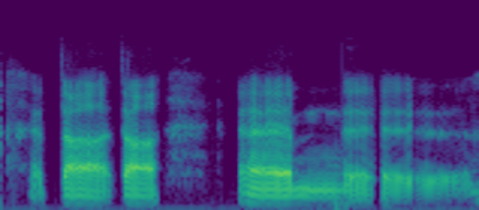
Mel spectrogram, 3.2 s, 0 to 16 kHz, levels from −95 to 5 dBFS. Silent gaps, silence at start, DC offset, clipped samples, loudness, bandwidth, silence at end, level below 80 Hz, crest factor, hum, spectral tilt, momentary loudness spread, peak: none; 0.1 s; under 0.1%; under 0.1%; -27 LUFS; 5.4 kHz; 0 s; -62 dBFS; 20 dB; none; -8 dB/octave; 14 LU; -8 dBFS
